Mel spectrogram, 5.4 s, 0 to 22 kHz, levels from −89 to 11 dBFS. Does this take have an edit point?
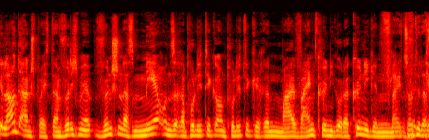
no; 0 cuts

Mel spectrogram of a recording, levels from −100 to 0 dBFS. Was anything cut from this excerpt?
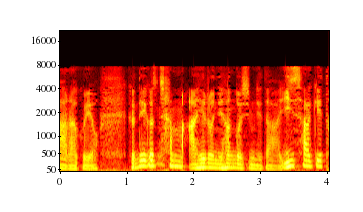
no; 0 cuts

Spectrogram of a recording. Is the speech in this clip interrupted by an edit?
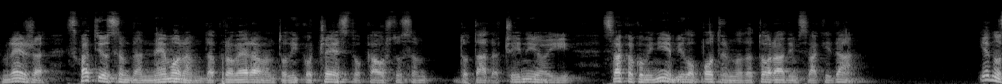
no; 0 cuts

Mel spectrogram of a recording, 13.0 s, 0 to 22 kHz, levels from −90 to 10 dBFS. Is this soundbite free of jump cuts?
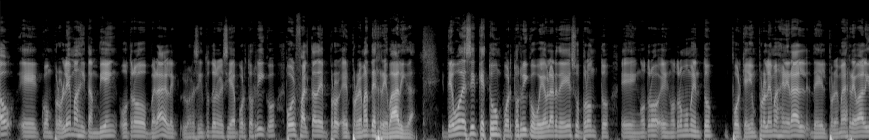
no; 5 cuts; at 1.8 s, 2.7 s, 4.3 s, 7.5 s, 9.2 s

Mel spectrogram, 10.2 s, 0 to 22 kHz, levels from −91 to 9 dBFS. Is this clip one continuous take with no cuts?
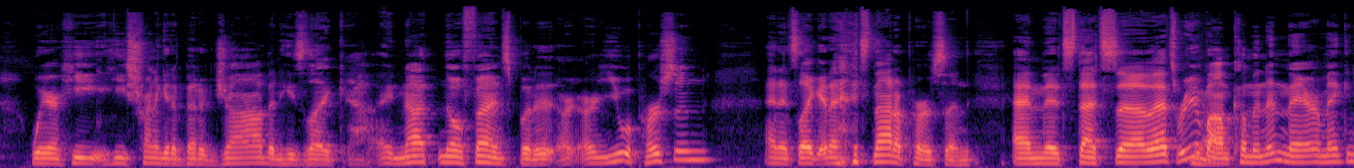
yes; 0 cuts

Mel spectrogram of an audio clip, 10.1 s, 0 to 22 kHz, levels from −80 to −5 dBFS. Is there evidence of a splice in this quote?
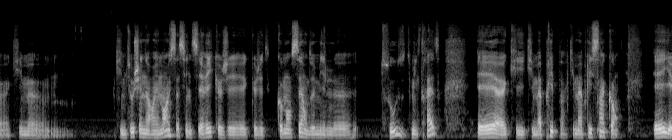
no; 0 cuts

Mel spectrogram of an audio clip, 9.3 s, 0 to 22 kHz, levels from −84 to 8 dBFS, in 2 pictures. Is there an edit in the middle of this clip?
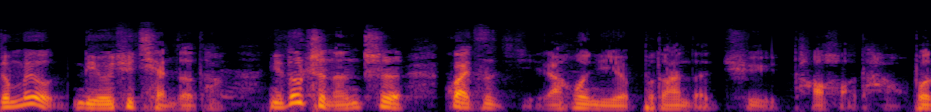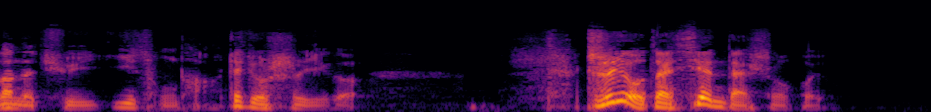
yes; 1 cut; at 2.2 s

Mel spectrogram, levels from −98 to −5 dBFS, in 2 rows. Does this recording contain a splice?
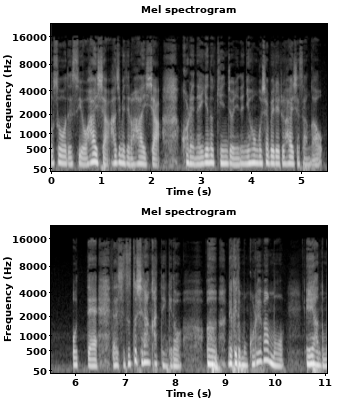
no; 0 cuts

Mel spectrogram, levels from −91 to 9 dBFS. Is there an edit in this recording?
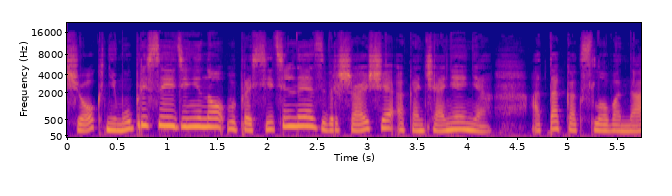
no; 0 cuts

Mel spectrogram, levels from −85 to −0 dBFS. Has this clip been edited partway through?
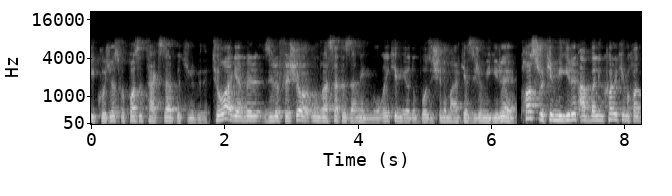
no; 0 cuts

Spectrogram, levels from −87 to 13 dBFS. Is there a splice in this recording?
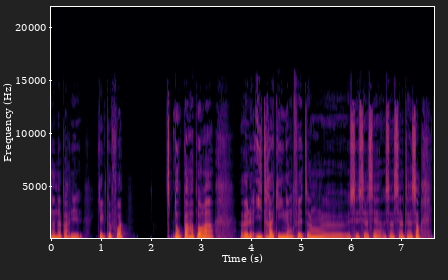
no; 0 cuts

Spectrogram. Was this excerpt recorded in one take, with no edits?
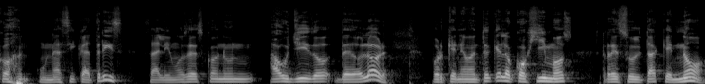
no; 2 cuts; at 1.3 s, 2.6 s

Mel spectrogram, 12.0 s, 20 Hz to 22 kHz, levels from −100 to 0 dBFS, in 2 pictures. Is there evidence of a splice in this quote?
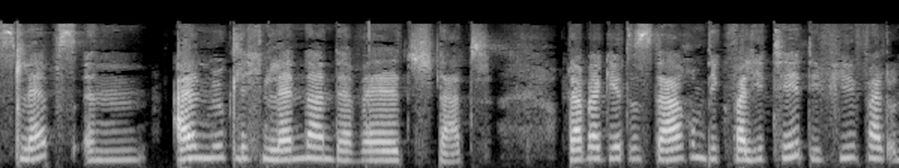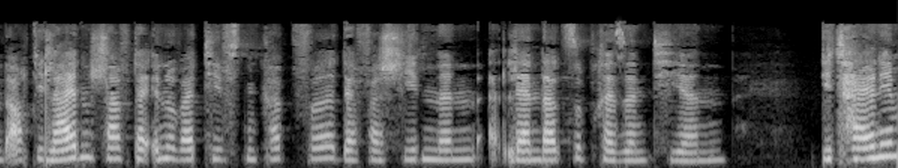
no; 0 cuts

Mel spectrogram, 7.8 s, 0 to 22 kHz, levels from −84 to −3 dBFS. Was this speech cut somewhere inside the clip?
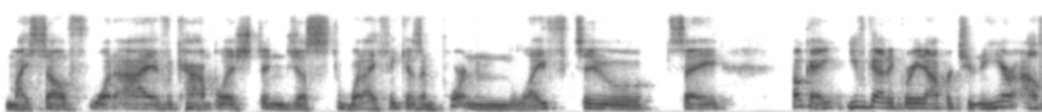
no; 0 cuts

